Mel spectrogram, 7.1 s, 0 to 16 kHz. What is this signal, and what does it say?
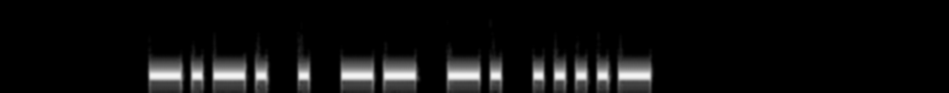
Morse code, heard as a keyed tone, about 15 wpm, 700 Hz. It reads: CEMN4
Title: Code Groups - 5 Letter:Numbers - 15wpm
